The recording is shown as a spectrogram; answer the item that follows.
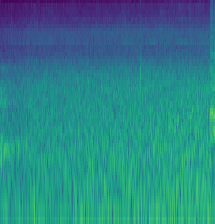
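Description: Steady, even rushing background noise with no distinct tones or events.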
